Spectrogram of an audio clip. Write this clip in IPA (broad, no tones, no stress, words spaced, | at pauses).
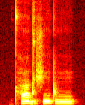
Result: t̪ʰadɪ ʃẽtẽː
